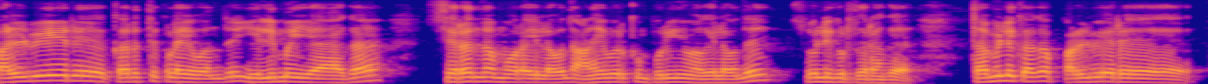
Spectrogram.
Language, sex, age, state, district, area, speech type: Tamil, male, 30-45, Tamil Nadu, Krishnagiri, rural, spontaneous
